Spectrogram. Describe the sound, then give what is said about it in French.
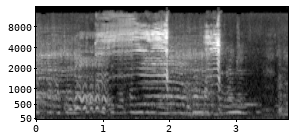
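Several goats bleat in overlapping, wavering cries, some louder than others, with a couple of sharp rustles or clanks in an echoing birthing barn where about 400 goats are due to give birth. “Donc là, on va avoir environ 400 chèvres qui vont mettre bas.”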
